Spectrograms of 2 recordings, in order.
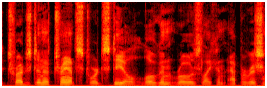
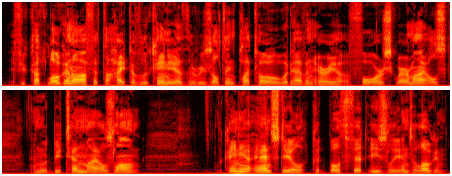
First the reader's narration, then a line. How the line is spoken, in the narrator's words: Ever the intellectual, Halpern intoned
